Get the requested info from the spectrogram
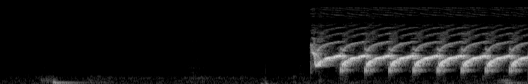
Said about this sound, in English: That sounds more like a car alarm, doesn't it?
